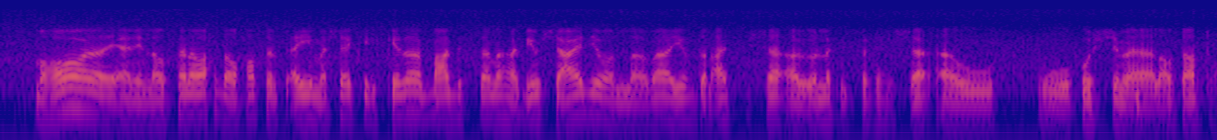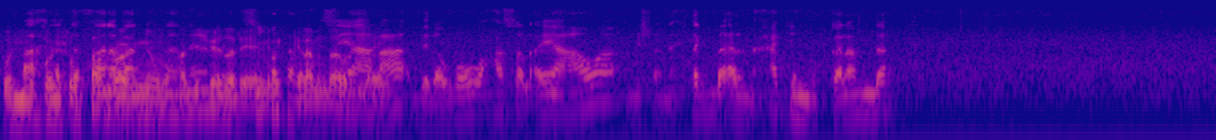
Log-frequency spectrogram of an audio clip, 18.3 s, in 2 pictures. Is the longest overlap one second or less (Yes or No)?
No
